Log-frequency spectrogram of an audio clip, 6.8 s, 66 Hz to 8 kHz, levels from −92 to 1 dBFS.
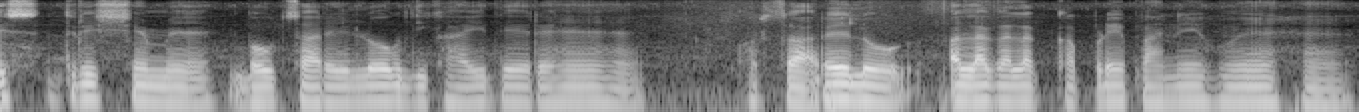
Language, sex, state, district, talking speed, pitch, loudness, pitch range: Hindi, male, Jharkhand, Palamu, 165 wpm, 100 Hz, -18 LUFS, 95-105 Hz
